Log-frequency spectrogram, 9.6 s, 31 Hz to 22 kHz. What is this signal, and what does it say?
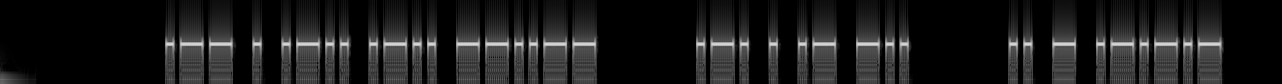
Morse code, heard as a keyed tone, about 22 wpm, 700 Hz. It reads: WELL, READ IT.
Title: Sentences Top 200 Words - 22wpm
